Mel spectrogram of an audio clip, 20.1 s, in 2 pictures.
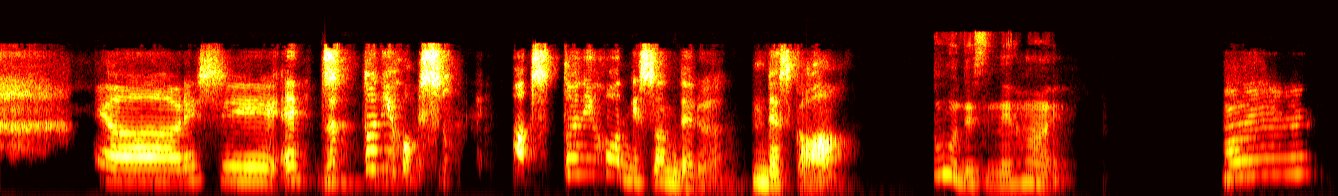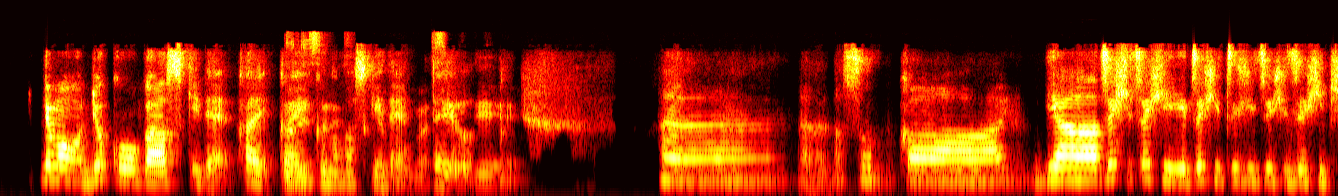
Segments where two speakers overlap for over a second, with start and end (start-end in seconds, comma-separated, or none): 12.2-13.6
